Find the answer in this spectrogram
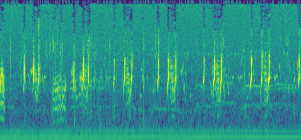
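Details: Common quail calling: short, sharp high notes clustered in quick groups of two or three, the groups repeated roughly every second, over a steady low hum.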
